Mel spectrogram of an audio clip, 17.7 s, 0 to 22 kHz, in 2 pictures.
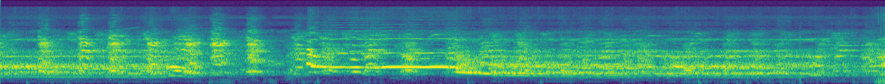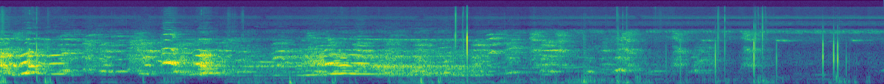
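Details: Dogs howling at 2 a.m.: long wavering howls, some rising and bending in pitch, overlap in a loud chorus and then slowly fade toward the end.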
